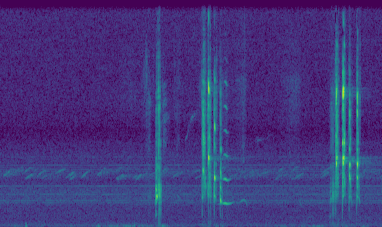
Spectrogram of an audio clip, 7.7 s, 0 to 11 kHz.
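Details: Young male bald eagle on a nest cam, March 7, 2024, using calls against an intruding owl: one sharp note, then two quick bursts of high chittering squeals a few seconds apart.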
